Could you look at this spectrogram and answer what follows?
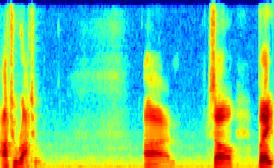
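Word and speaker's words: Aatu Räty: first round pick uh for Anthony bavouillier and aturatu which is not spelled like you think it is it is spelled a t y uh I believe it's a-u-t-y uh r-a-t-y and it's pronounced aturatu um so but it's basically a pick a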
